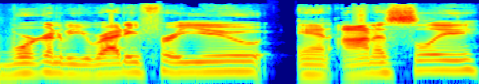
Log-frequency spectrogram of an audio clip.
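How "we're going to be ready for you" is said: usual speaking voice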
